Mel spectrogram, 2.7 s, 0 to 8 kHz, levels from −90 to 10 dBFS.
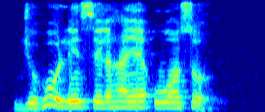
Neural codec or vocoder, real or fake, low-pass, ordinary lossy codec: none; real; 7.2 kHz; Opus, 16 kbps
